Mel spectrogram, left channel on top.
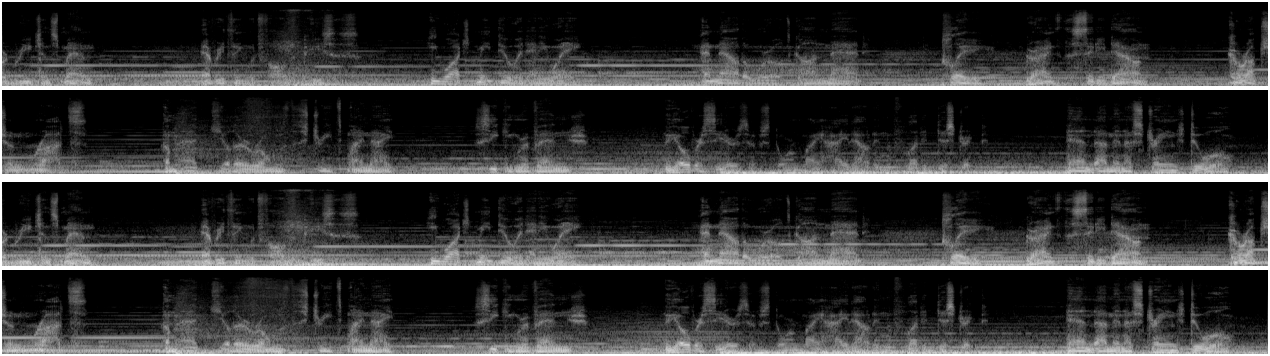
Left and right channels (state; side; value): quieter; left; 4.1 dB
